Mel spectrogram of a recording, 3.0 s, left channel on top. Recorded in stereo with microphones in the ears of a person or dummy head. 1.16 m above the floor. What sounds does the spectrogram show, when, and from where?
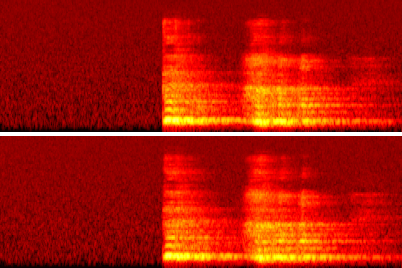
1.2 s laughter: 45° left (ahead or behind), 0.8 m; by 3.0 s 45° right (ahead or behind), 1.0 m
